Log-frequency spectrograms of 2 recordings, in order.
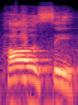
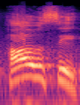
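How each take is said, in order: The two takes are said the same way.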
